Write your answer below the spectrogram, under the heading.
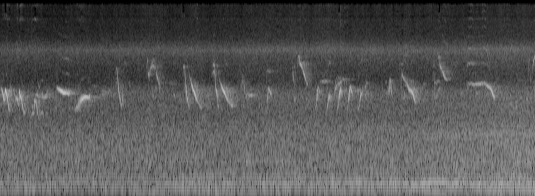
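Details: Black-capped white-eye singing more intensely in heavy rain: rapid, high, thin chirps and short slurred whistles in quick uneven bursts, set over a steady hiss of rainfall.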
